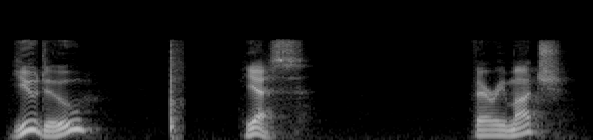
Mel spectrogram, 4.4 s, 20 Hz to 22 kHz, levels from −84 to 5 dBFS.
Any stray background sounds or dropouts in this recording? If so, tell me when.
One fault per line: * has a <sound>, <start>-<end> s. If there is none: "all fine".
* has a tap, 1.3-1.4 s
